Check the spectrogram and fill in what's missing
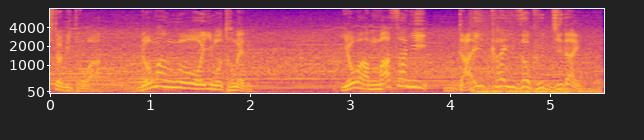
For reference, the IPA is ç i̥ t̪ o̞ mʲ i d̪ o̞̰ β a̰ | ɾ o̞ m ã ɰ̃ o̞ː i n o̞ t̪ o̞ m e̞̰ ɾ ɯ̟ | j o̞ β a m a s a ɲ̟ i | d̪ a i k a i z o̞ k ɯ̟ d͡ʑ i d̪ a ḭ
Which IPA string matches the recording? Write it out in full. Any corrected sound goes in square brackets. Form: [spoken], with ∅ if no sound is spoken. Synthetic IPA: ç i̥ t̪ o̞ [bʲ] i [t̪] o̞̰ β a̰ | ɾ o̞ m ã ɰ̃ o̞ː i [m] o̞ t̪ o̞ m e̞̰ ɾ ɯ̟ | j o̞ β a m a s a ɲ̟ i | d̪ a i k a i z o̞ k ɯ̟ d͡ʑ i d̪ a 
